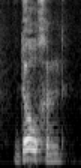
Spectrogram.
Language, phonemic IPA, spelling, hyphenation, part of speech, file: Dutch, /ˈdoːɣə(n)/, dogen, do‧gen, verb, Nl-dogen.ogg
- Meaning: 1. to suffer through, to endure 2. synonym of gedogen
